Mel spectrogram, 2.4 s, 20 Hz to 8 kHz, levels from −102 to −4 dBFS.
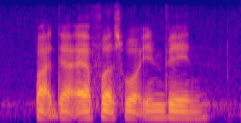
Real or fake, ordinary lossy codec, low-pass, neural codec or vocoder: real; Opus, 24 kbps; 7.2 kHz; none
